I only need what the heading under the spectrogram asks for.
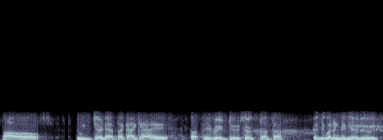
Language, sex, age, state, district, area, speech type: Marathi, male, 18-30, Maharashtra, Mumbai City, urban, conversation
